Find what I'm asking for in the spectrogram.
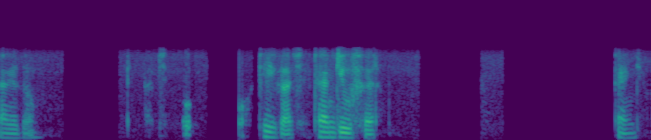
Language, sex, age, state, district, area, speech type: Bengali, male, 18-30, West Bengal, Bankura, rural, conversation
